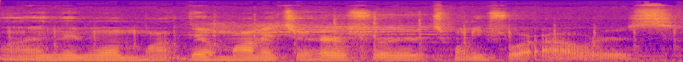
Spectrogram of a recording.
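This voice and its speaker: Fairly slow female speech, with audible room echo and noticeable background noise. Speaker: vlogger, mother of a preemie in NICU. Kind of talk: casual vlog. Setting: hospital NICU room. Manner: soft-spoken.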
